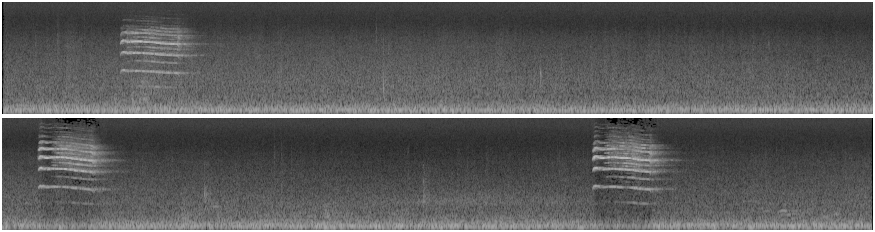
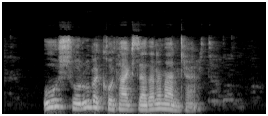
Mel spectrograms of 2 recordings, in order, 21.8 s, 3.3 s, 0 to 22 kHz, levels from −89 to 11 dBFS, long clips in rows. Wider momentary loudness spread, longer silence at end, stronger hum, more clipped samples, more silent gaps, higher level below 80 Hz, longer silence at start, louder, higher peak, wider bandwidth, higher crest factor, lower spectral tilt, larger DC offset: first, 19 LU vs 14 LU; second, 0 s vs 0.65 s; neither; neither; neither; first, -40 dBFS vs -66 dBFS; second, 0 s vs 0.55 s; about the same, -20 LUFS vs -20 LUFS; about the same, -2 dBFS vs -2 dBFS; first, over 20 kHz vs 11 kHz; about the same, 22 dB vs 22 dB; second, -1.5 dB/octave vs -3 dB/octave; neither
